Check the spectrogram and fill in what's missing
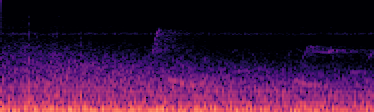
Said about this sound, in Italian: Ma sappiatelo, quella non è una bomba, è una porta che sbatte. Durante l'incisione del brano in Scozia era rimasto aperto il microfono mentre sbatteva una porta dello studio e si è deciso di mantenere il rumore nella registrazione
